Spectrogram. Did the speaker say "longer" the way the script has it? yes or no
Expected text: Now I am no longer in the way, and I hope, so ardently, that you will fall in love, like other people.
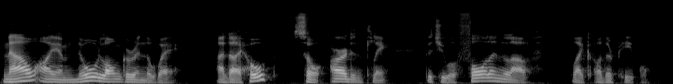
yes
